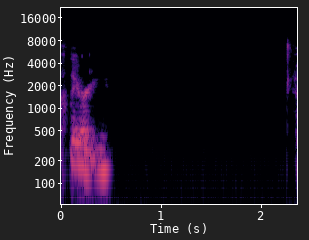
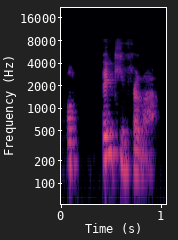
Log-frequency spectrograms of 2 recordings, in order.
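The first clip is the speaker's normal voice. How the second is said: ordinary talk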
